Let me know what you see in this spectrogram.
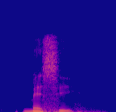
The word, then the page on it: mission: France; /mi.sjɔ̃/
